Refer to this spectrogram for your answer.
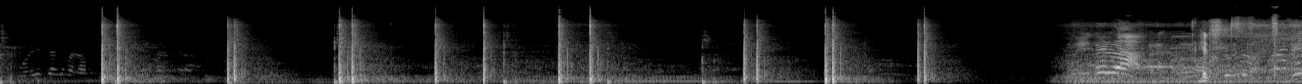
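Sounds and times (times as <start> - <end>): fireworks bursting: 0.0 - 9.8.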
